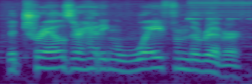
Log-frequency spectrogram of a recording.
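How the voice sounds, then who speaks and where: A man's voice: on the high side, animated, fast talker, loud music behind the voice, close to an everyday voice. Brash hunter with wildly swinging voice male actor. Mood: smug. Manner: blunt, swaggering, sardonic. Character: brash, cocky, hot-tempered male trophy hunter. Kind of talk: audio drama acting.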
